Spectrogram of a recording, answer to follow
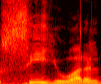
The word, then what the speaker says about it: cURL: हैं यहाँ पे कि कर्ल को दो तरीके से आप प्रोनाउंस कर सकते हो। आप इसको सी यू आर एल भी बोल सकते हैं।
